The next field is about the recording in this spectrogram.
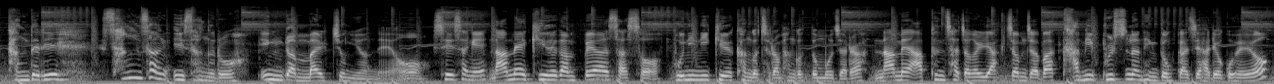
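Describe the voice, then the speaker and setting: A woman playing a stern, principled company chief in a Korean audio drama, measured and authoritative. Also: lowish voice, close to an everyday voice. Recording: background music under the voice.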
